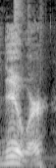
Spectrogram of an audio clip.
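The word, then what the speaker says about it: Neewer: new words and double e W er it's pronounced newer and they make good product and I've read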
